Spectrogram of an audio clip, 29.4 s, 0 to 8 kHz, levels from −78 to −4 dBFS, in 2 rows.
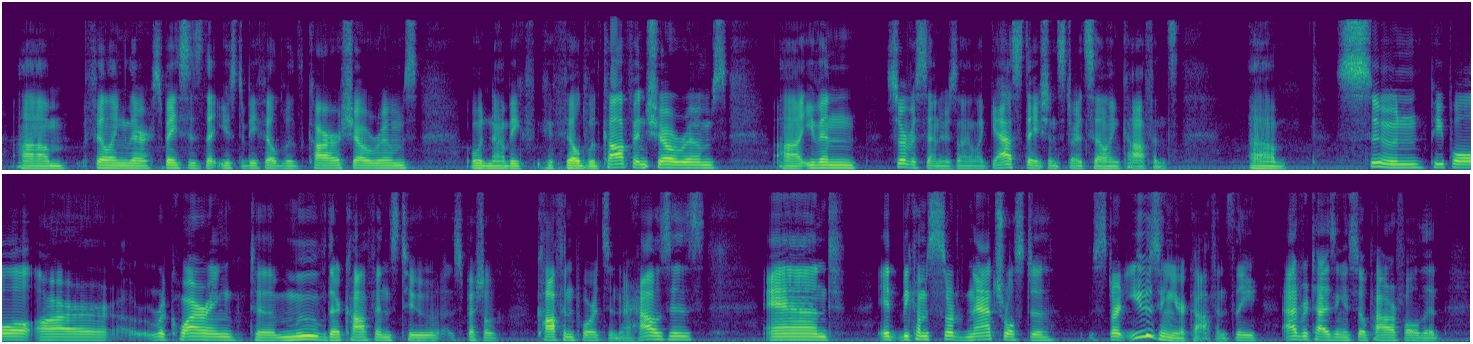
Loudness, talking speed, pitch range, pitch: -20 LUFS, 130 wpm, 115-140 Hz, 125 Hz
